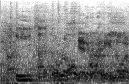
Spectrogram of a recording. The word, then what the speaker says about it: Achiacharus: How you pronounce it? This is Achiacharus. There you go. Achiacharus. Achiacharus.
